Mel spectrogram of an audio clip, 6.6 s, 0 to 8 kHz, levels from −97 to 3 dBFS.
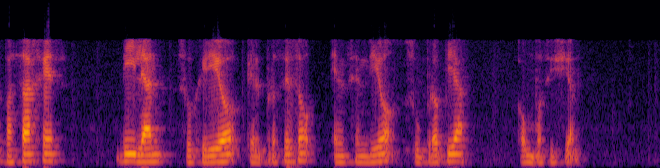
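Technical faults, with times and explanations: Throughout, Bluetooth CVSD headset codec: the speech has come through the narrowband headset codec at 64 kbps. Each sample is coded as a single up-or-down bit with an adapting step, so nothing above about 4 kHz makes it through and the speech sounds boxed-in. The damage is plainly audible: fast, loud high sounds outrun the step and smear, the s sounds go scratchy, and a fine granular hiss sits under the speech.
2.87 to 2.99 s, bit errors on a Bluetooth voice link: right after "sugirió que el" and before "encendió su propia", there's a short rushing crackle lasting about 0.12 s. Some bits on the headset link got flipped, with the error rate at roughly 2 percent. Every bit in this codec carries the same small weight and mistakes decay quickly, so there are no sharp clicks, just a brief patch of crackly noise over the speech.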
